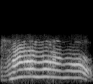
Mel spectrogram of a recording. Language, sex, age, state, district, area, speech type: Marathi, female, 45-60, Maharashtra, Washim, rural, conversation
